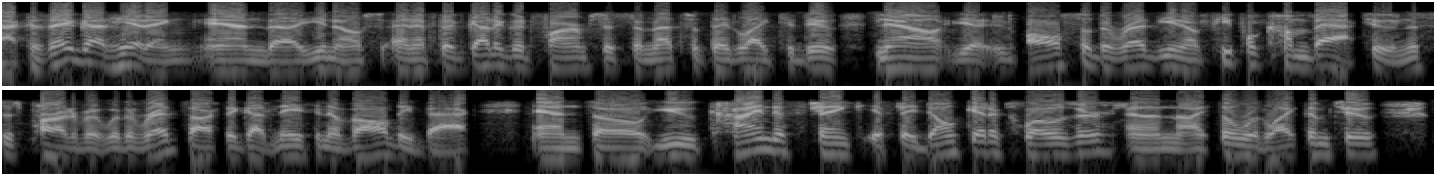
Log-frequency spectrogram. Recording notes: The Sports Lounge Live where we discuss all things sports and take your live calls.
